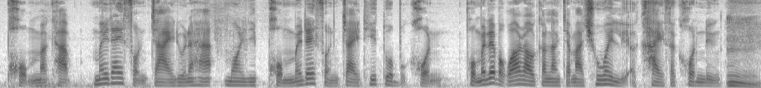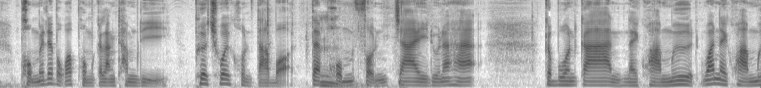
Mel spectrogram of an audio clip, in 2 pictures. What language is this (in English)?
Thai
